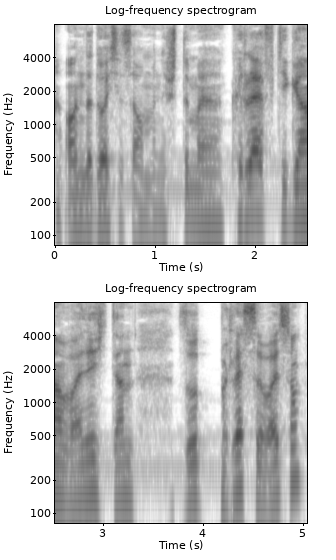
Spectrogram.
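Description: A man's voice: medium pitch, steady tone, slow. Man, jokey rambling podcast monologue, slangy, keeps asking the listener, faint guitar underneath. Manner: addresses listener directly, constant tag questions; slangy, jokey, laughs between lines.

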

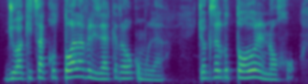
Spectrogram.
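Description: A woman's voice: medium pitch, rapid-fire. A young woman with a Mexican accent, a dancer and teacher, talking reflectively in an interview and acting out what people say. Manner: reflective, animated, acts out quotes. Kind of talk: casual interview talk.

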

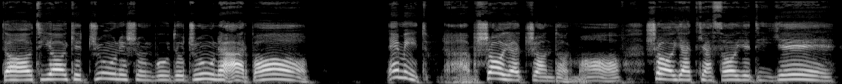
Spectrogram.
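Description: A woman voicing a weary middle-aged man who speaks slowly and hesitantly. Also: mid-range voice, no echo, clean studio sound, close to an everyday voice. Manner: slow and hesitant.

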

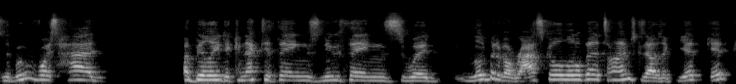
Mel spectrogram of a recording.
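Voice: mid-range voice, darkish tone, husky. A show host in a casual interview chat, talking in a rambling way and restating phrases.

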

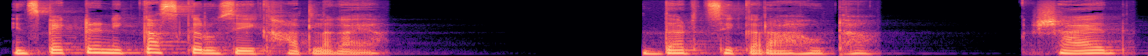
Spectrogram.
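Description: A woman reads a dramatic story aloud in a measured, expressive storytelling manner. Her voice is warm and mellow, with an ordinary middle pitch. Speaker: narrator.

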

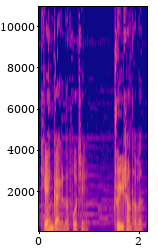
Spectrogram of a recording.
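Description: A man narrating a horror story in a measured, dramatic way, slowing down for suspense. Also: very deep voice, huge pitch swings, pushed and bright, faint music behind.

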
